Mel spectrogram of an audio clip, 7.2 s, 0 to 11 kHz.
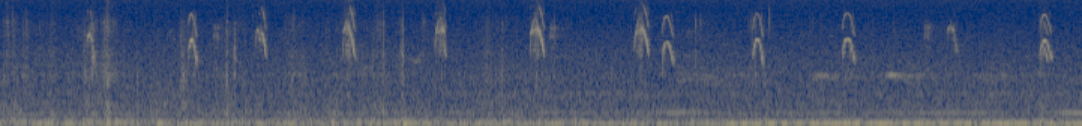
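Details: American kestrel nest box in Prairie du Chien, Wisconsin, on the morning of 12 May 2021, as the first chick hatches: about a dozen short, high, sharp chip notes at an uneven pace, over a steady low rumble.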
